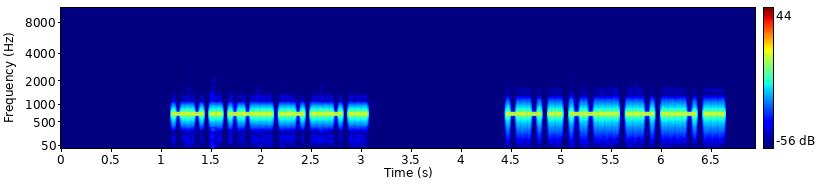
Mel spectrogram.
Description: Morse code, heard as a keyed tone, about 32 wpm, 700 Hz. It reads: KI7UVS KI7UVS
